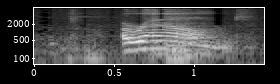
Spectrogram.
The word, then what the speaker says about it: around: First one, around. You really put the emphasis on the second syllable. You barely hear the first syllable. First syllable is schwa.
